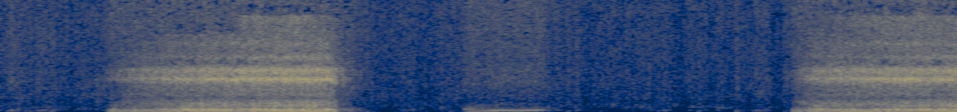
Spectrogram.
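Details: Pet Labrador Retriever Komachi snoring as a sleeping puppy: a long loud gravelly snore, a short nasal whistling breath, then another loud rasping snore starting.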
